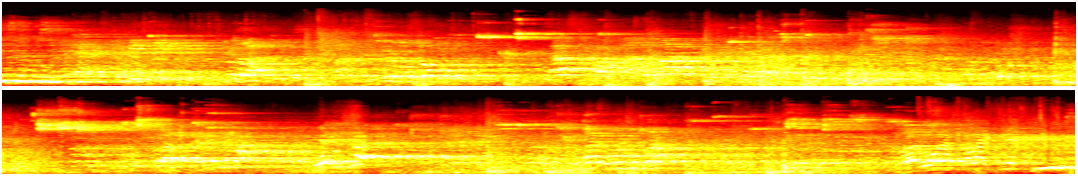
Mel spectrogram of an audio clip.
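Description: Basketball game sounds in a large, echoing gym hall: the ball bouncing on the wooden court amid players' and spectators' indistinct voices.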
